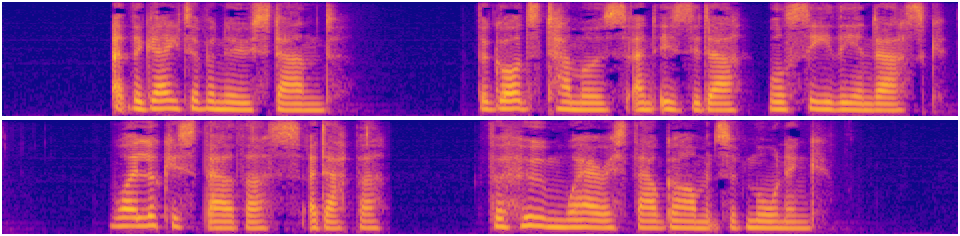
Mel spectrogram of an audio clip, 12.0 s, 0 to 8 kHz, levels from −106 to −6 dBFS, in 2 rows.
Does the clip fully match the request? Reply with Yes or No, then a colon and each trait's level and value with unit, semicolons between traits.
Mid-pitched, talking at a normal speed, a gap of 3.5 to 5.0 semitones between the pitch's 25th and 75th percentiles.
No: medium, 180 Hz; average, 145 wpm; narrow, 2.4 semitones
